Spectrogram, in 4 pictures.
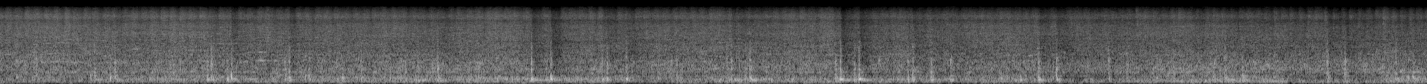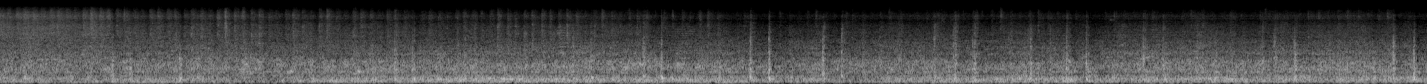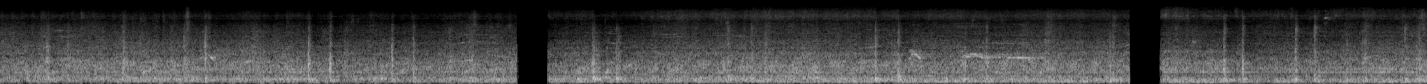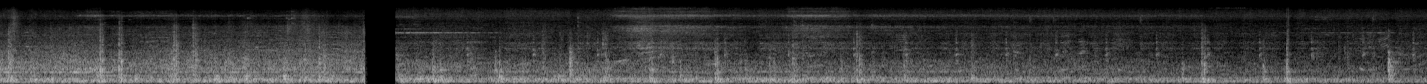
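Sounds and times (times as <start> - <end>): miniature train wheels rumbling: 0.0 - 33.5, 34.3 - 46.3, 46.9 - 57.0.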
